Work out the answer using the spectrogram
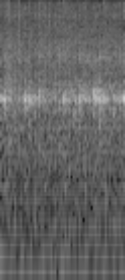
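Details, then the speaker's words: Isuzu Panther Miyabi diesel after engine rebuild, glow plugs not working so it was hard to start, injection pump timing suspected too far advanced: even idle clatter with a thin high whistle on top; still smoking, not yet warm, normal cold idle. "nah ini kondisinya seperti ini masih ngasap karena masih dingin belum [Musik] panas"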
